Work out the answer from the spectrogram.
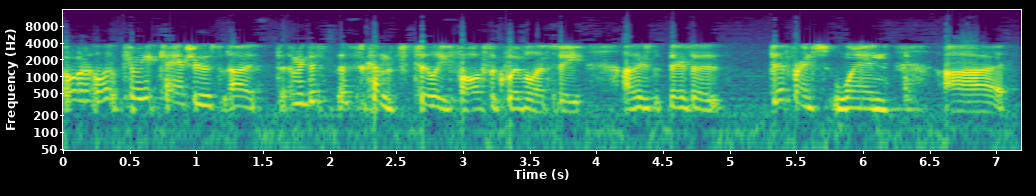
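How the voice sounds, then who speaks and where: A man makes an insistent, choppy argument on a conference call. His voice is very sharp and tense, mid-pitched, over a slightly noisy telephone line. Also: a little fast. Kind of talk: argumentative press call answer.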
